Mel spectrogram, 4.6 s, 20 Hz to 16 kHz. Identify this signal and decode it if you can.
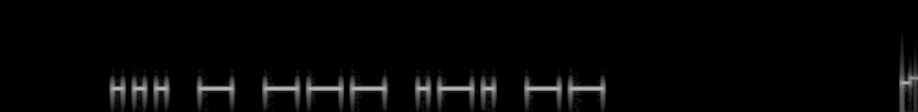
Morse code, heard as a keyed tone, about 22 wpm, 700 Hz. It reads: STORM
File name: 5 Letter Words - First 3 Letters Given - 22wpm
